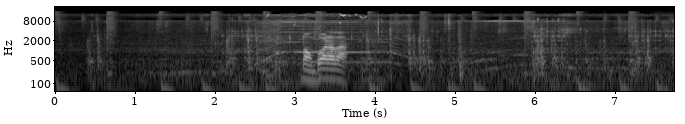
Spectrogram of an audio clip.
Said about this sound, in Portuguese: Me perdoa aí os erros e os ruídos de fundo. Estou aqui trabalhando, dirigindo a minha viatura.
